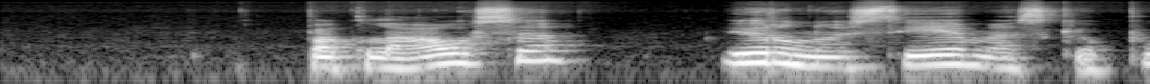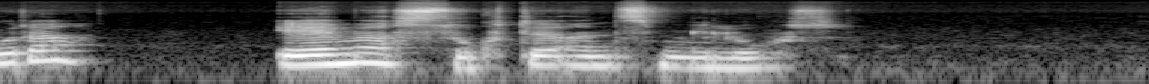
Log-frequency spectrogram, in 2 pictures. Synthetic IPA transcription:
pɐklˠɑˑʊsʲɛ | ɪɾnʊsʲeːmʲɛsʲkʲɛpʊɾʲɛ | eːmʲɛsʊkt̪ʲɪɐnʲt̪ʲsʲmʲɪlʲuːs

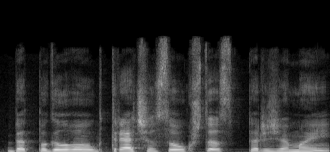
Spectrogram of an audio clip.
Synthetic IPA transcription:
bʲɛt̪̚pɐɡɐlˠʋoːjɛʊt̪ʲɾʲæːt͡ʃʲɛsɐʊkʃt̪ɐspʲɛɾʒʲɛmɐɪ

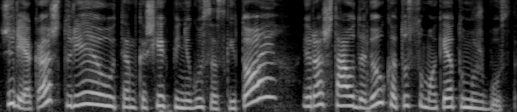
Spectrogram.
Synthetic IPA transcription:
ʒʲʊːɾʲeːkɐʃt̪ʊɾʲeːjɛʊt̪ʲɛnkɐʃʲkʲiɛk̚pʲɪnʲɪɡuːsɐskɐɪt̪oːj | ɪɾɐʃt̪ɐʊd̪ɐʋʲɛʊkɐtt̪ʊsʊmoːkʲeːt̪ʊmʊʒbṵːst̪ɐ

